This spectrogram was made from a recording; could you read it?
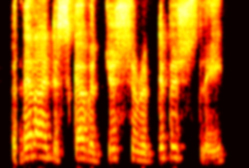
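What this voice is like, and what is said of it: South African accent. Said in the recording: “nice South African accent.”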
